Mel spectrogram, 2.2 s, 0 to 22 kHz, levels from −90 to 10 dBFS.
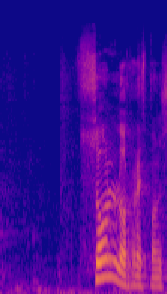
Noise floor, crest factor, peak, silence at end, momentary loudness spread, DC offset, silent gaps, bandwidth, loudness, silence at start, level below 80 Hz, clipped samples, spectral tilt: -59 dBFS; 18 dB; -12 dBFS; 0 s; 10 LU; under 0.1%; none; 13.5 kHz; -28 LUFS; 1.05 s; -62 dBFS; under 0.1%; -5 dB/octave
